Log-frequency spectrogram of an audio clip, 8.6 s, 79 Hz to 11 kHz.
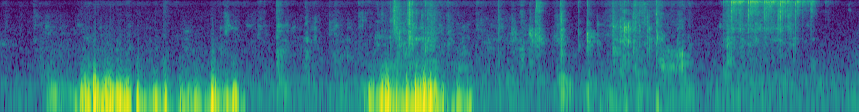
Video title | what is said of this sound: State v Hannah Gutierrez Rust Armorer Trial Day 1 - Law Enforcement Witnesses | when you shake it you hear ball bearings inside of the round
